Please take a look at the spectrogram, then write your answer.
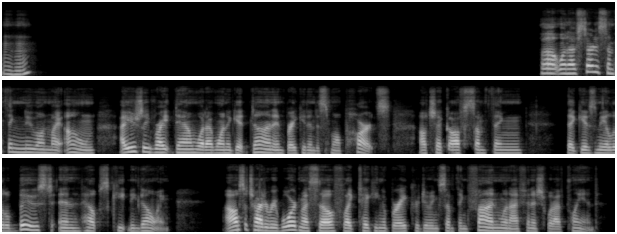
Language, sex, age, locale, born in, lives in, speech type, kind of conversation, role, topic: English, female, 50-54, en-US, United States, United States, read, expert-assistant, asker, What are the benefits and drawbacks of online learning?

